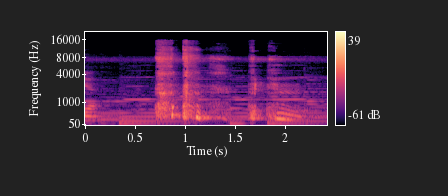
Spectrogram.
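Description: A person coughing, a few harsh coughs about a third of the way in and a shorter one near the end, as if choking on a drink that went down the wrong way. Soft background music continues underneath.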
